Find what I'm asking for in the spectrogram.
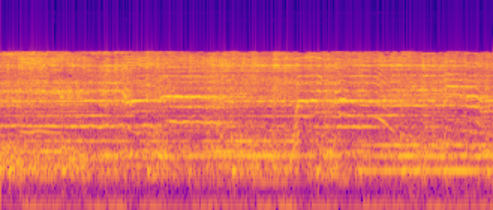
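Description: A loud, muffled phone recording of a live rock concert, with sustained sung or played tones over a dense roar of crowd voices shouting and singing along, steady throughout without pauses.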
